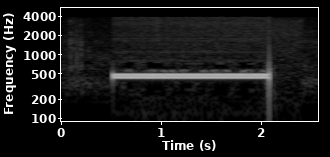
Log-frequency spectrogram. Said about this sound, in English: Let me try to get my caller back on the line. Hopefully this will go through.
